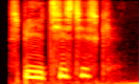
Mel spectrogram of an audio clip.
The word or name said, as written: spiritistisk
